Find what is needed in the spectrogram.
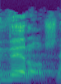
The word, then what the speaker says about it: victuals: Pass through the host and command the people, saying, prepare you victuals. Now, I know what your Bible says. It's got that C there. That C there is a silent C.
